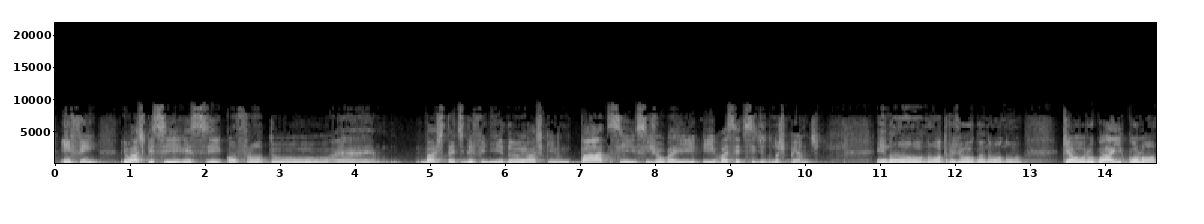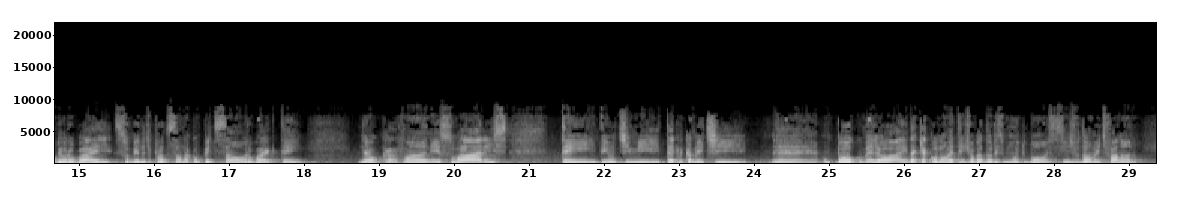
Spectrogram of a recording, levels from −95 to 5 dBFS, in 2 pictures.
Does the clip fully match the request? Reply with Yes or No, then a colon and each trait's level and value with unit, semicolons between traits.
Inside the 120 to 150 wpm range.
Yes: average, 145 wpm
